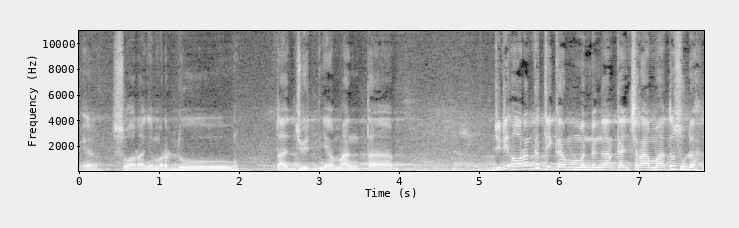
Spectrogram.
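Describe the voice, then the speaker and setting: A man giving a casual, joking religious talk as a preacher, often mimicking regional accents. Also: a little high. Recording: long hall reverb, faint ambience.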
